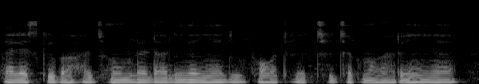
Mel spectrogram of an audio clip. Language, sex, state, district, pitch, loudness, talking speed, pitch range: Hindi, male, Uttar Pradesh, Hamirpur, 100 Hz, -32 LUFS, 160 wpm, 100-105 Hz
